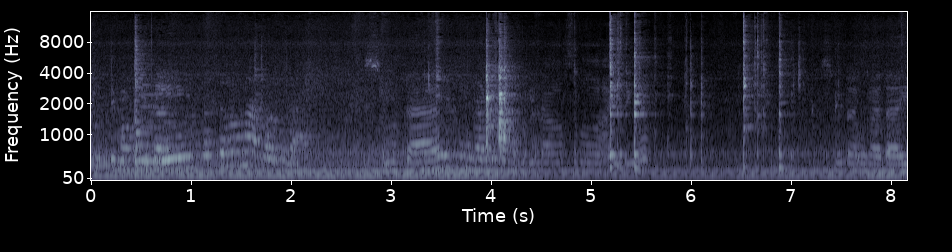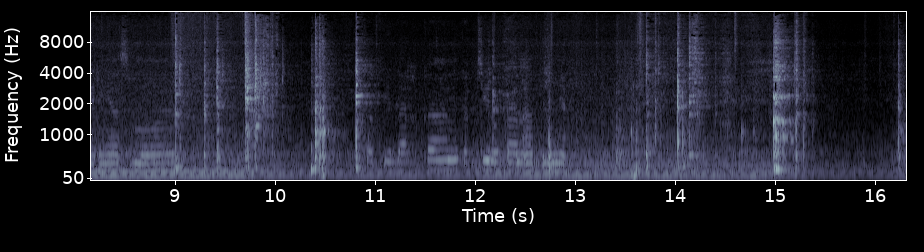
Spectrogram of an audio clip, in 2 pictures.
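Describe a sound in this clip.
A metal pot lid clanks against a pot.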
